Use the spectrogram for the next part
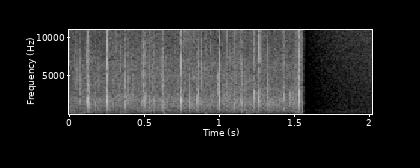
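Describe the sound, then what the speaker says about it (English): Brief applause from a small crowd at a conference opening in Malaysia, sharp clapping for about a second and a half before stopping abruptly into near silence. "A round of applause."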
